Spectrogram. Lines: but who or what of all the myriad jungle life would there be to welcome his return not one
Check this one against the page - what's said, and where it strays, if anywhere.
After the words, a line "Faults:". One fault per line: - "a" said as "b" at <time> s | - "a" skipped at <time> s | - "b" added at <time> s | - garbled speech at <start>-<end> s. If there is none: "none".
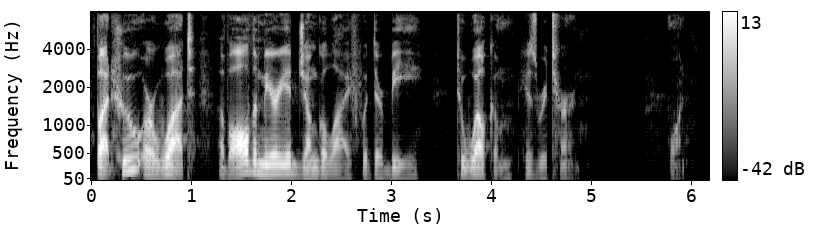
but who or what of all the myriad jungle life would there be to welcome his return one
Faults:
- "not" skipped at 4.9 s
